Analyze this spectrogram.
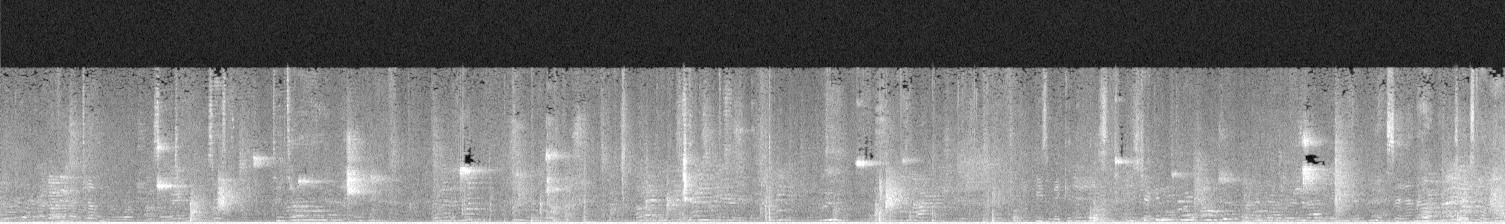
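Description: Young girls talk and giggle close by.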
